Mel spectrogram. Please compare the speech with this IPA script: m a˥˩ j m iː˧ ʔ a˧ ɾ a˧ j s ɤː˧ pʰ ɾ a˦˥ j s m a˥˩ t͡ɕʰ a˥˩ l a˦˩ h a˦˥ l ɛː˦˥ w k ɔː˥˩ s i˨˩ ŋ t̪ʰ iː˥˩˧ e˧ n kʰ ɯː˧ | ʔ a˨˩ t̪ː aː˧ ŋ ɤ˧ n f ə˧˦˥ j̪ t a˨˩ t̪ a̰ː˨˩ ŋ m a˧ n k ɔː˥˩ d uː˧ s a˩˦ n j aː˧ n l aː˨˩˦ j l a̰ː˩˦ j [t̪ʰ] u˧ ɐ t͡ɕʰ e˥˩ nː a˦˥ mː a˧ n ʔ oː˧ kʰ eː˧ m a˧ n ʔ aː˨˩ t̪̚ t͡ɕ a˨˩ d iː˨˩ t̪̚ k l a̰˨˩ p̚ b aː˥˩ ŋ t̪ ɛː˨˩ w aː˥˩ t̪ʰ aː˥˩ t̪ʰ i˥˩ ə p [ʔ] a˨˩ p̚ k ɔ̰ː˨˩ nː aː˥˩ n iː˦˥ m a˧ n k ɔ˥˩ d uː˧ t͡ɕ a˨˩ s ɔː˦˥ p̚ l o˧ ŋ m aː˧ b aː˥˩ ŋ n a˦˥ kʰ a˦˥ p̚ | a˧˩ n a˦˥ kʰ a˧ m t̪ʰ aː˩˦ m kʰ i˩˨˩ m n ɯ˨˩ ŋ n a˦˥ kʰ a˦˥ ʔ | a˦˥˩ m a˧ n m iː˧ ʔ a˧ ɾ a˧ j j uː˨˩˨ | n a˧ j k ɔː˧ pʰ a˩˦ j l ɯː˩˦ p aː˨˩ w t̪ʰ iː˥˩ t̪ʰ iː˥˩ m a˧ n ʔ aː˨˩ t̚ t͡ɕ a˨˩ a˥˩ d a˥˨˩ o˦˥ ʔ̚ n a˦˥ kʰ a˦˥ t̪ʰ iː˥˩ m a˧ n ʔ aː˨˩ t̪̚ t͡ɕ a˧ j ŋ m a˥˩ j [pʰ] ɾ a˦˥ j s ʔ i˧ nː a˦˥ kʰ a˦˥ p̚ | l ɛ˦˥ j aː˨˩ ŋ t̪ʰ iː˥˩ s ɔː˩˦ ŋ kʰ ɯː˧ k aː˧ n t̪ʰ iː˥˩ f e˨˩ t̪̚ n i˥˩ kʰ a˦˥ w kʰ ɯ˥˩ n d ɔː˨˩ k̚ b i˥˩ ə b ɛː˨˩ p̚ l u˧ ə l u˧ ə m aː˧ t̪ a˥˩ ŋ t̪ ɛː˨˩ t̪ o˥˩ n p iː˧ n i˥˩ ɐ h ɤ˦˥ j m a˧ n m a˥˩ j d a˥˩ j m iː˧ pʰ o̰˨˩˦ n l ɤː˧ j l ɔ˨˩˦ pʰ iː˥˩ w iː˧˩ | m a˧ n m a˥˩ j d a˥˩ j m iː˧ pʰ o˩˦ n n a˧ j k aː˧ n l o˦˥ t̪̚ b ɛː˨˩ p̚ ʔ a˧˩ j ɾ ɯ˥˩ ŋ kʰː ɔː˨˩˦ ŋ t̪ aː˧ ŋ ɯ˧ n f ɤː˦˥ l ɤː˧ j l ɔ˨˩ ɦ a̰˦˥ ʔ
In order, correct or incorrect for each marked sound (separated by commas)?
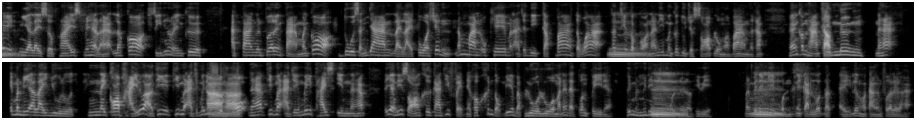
incorrect, incorrect, correct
